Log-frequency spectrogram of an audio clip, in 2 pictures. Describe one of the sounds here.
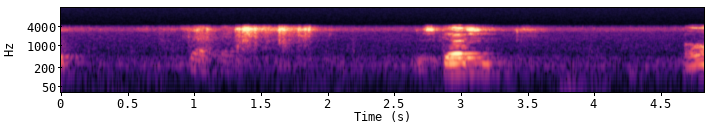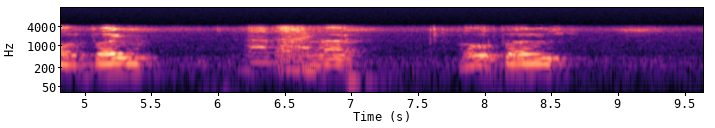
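A man speaks calmly through a microphone in short phrases.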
